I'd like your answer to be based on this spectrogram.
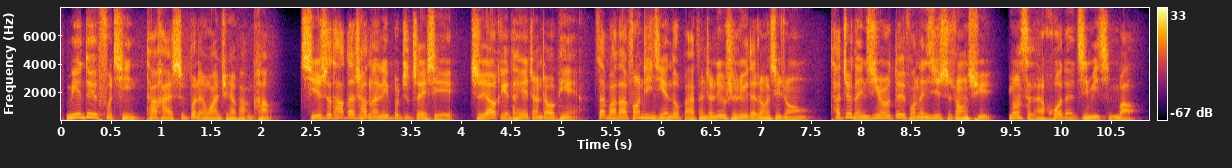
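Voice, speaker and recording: A man's voice: mid-range voice, very animated, quick pace, few pauses. A man reading a scripted film recap as narrator.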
